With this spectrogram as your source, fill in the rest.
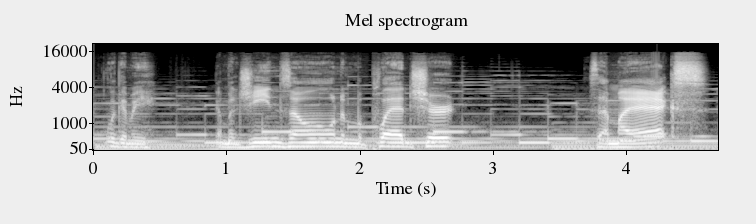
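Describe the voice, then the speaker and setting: Fairly slow speech from a man, clear music playing behind. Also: dry sound with no echo. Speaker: gaming streamer. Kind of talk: gameplay commentary. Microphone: studio mic.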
